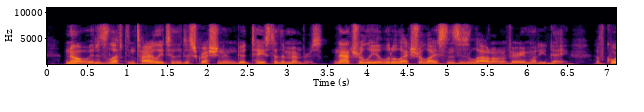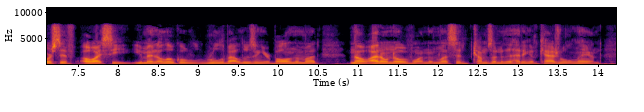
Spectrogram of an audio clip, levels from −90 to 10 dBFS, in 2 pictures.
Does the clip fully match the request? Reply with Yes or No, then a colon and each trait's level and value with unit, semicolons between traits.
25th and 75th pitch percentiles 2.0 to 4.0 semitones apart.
Yes: narrow, 2.4 semitones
